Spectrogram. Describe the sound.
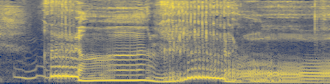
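A person imitates the mighty roar of an aging Wookiee: one loud, sustained, growly vocal howl lasting about three seconds, its pitch warbling up and down, with no other talk.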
